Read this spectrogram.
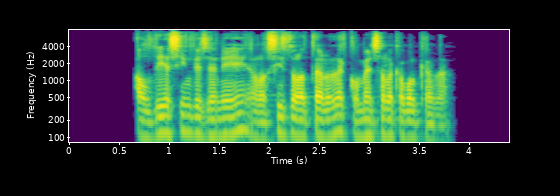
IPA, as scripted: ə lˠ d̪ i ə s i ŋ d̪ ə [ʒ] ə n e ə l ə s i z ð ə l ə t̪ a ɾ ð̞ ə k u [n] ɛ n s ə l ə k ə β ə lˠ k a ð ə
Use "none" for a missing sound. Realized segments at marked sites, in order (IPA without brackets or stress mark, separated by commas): ʒ, m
